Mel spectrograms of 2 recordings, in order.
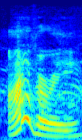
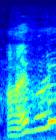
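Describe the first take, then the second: First: Louder falling dismayed cry; loud disbelief. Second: High rising shocked question; surprised question. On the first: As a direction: blurt the name out in dismay. Shocked at surprise entrant. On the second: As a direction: ask it in sheer surprise. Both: Real, not acted.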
